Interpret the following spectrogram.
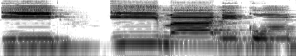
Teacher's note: یہاں حمزہ کو یا ساکن کے ساتھ ملائیں گے تو ان کو کھینچ کر ادا کریں گے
